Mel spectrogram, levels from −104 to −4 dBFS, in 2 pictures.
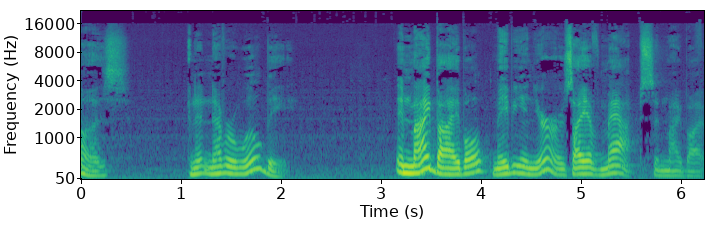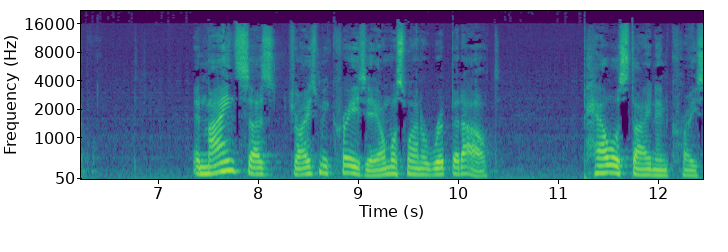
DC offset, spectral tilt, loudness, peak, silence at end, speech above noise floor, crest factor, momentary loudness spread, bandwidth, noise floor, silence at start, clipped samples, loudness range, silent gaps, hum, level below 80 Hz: under 0.1%; -5.5 dB/octave; -24 LUFS; -6 dBFS; 0 s; 32 dB; 18 dB; 13 LU; 17 kHz; -55 dBFS; 0 s; under 0.1%; 4 LU; none; none; -56 dBFS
